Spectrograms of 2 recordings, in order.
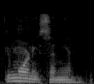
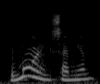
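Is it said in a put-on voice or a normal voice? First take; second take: normal voice; put-on voice. First: It is said in his own normal voice. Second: It is said in a put-on character voice.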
